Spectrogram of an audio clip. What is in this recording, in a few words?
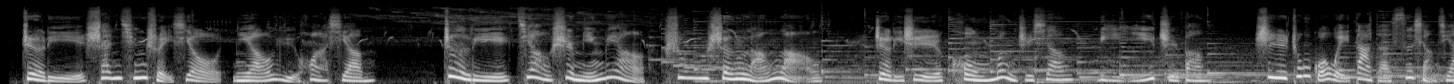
Mandarin female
